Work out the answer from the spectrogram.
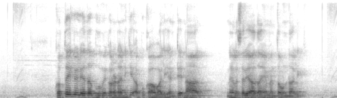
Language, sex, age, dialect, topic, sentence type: Telugu, male, 31-35, Utterandhra, banking, question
